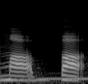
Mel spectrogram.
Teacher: जब आप M को प्रोनाउंस करते हैं, मा, बा साउंड को, तो आपके दोनों जो लिप्स होते हैं वो दोनों ही मिलते हैं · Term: बाइलेबियल्स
